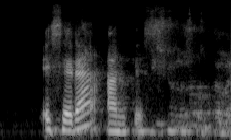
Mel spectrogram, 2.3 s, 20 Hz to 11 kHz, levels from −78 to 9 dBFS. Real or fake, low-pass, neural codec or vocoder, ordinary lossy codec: real; 9.9 kHz; none; Opus, 16 kbps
